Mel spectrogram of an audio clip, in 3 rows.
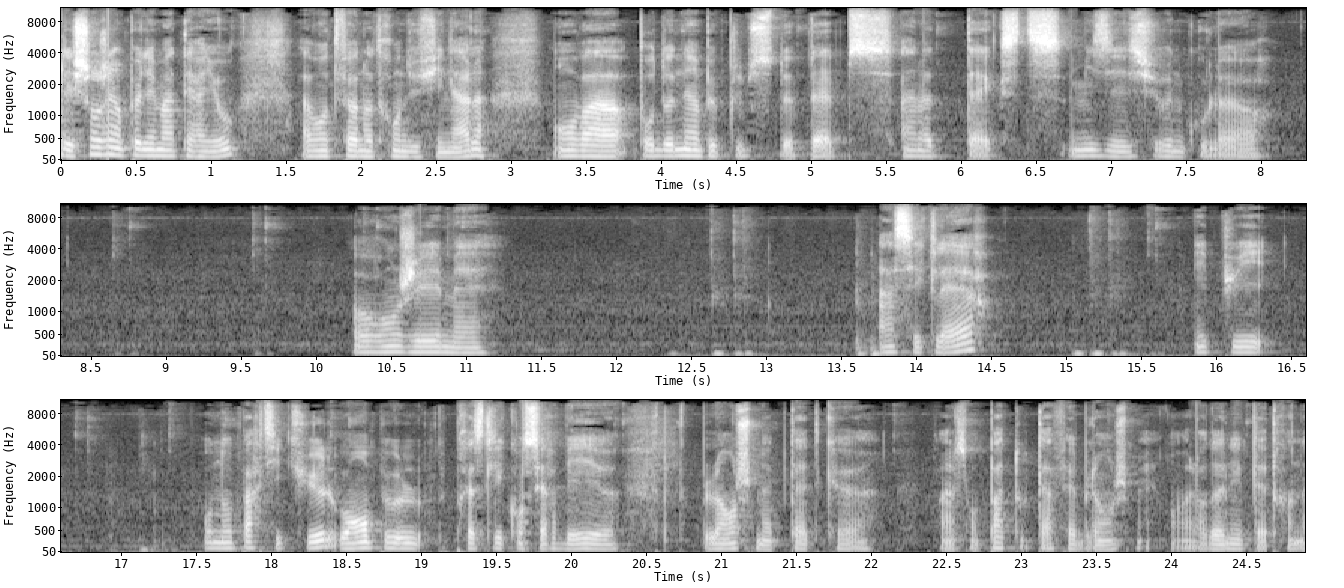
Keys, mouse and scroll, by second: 0.4 right click, 1.0 right click, 1.9 click, 14.4 ctrl+s, 16.0 right click, 16.5 alt+shift+click, 17.6 right click, 18.6 right click, 19.5 click.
